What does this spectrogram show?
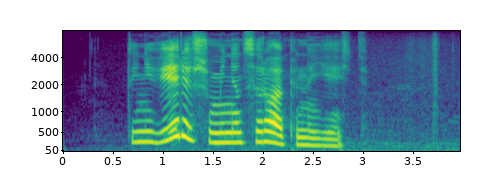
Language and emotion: Russian, neutral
